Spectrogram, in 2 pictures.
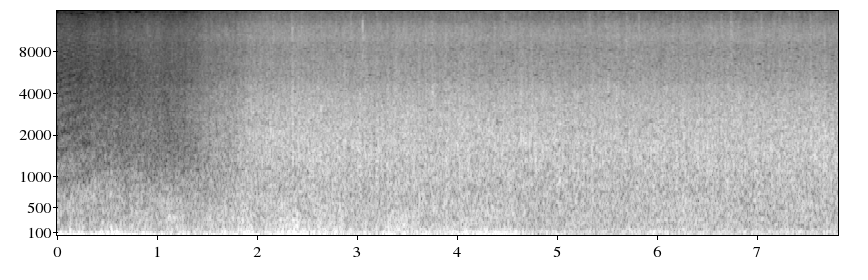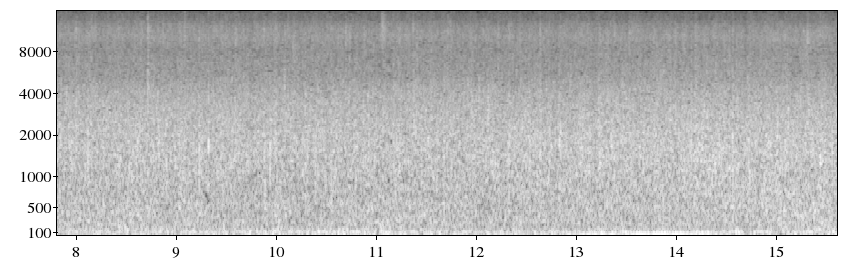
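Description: Strong wind blows and rumbles outdoors.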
